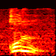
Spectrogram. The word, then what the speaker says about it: قل: نے ایک لفظ صحیح، جیسے ایک قل قرآن کا لفظ ہے، قل موٹی قاف جس کو ہم کہتے ہیں اردو میں 2 نقطے والی، اس سے ادا کرتے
